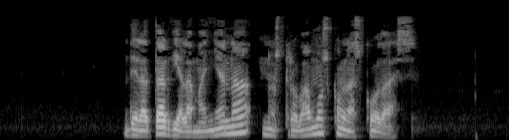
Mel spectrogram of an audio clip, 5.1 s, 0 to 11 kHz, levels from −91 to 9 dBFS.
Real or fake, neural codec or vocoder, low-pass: real; none; 7.2 kHz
